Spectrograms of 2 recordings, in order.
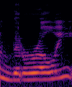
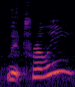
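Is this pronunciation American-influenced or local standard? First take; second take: American-influenced; local standard. First: It is pronounced with an American-influenced sound. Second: It is pronounced with the usual local sound. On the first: The speaker calls it wrong. "I say it weird" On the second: The speaker calls it right. "I think you're supposed to say it literally"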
